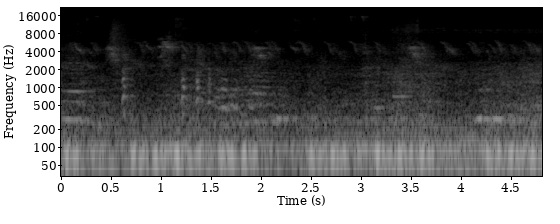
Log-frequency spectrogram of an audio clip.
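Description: Red junglefowl-type chickens clucking in short, scattered calls while foraging, over a steady low rumble.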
